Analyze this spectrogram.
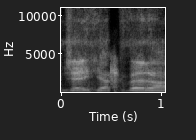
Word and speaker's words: Iacovetta: You can find me at Jake Yakavetta on Twitter, even though none of y'all can fucking spell it or say it right.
